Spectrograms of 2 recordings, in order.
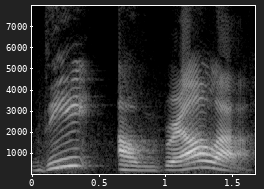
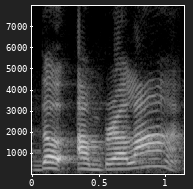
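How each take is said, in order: First: 'The' is said with a long 'ee' vowel. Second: 'The' is said with a short weak vowel. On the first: The speaker calls it right. "แต่เราจะพูดว่าอะไร" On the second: The speaker calls it wrong. "เราจะไม่พูดว่า"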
